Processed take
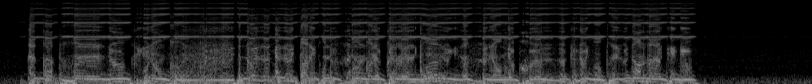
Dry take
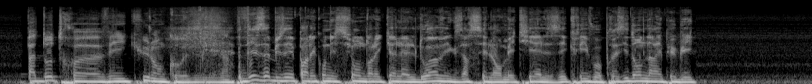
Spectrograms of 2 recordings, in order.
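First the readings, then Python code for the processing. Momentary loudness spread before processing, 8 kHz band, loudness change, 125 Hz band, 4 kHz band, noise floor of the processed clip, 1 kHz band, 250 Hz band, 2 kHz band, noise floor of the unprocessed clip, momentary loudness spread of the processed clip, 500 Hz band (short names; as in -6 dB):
2 LU, -11.5 dB, -13.5 dB, -20.0 dB, -13.0 dB, -58 dBFS, -5.5 dB, -6.0 dB, -11.0 dB, -46 dBFS, 2 LU, -10.5 dB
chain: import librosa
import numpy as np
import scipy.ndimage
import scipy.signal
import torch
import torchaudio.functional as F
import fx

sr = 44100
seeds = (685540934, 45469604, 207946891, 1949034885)

y = fx.freq_invert(x, sr, carrier_hz=3700)
y = fx.running_max(y, sr, window=9)
y = y * librosa.db_to_amplitude(-8.5)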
